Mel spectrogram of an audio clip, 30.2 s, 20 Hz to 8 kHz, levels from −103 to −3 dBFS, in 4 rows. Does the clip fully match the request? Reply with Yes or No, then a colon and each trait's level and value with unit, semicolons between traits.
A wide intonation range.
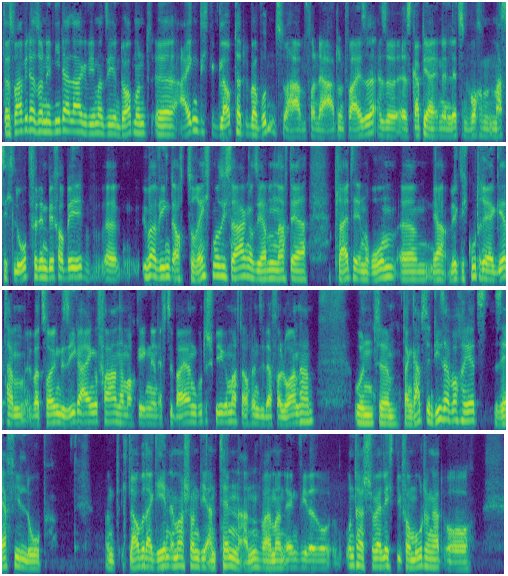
No: average, 4.7 semitones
